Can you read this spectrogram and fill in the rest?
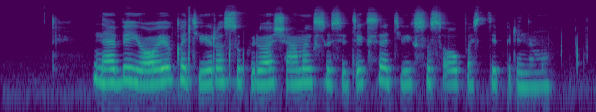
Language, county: Lithuanian, Kaunas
